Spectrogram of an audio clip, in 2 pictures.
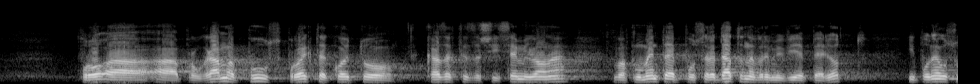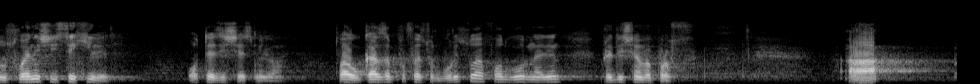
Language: Bulgarian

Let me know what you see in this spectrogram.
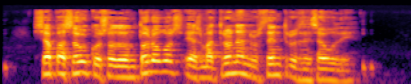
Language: Galician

